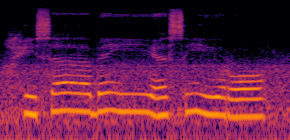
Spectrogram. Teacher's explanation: Idgham ma'al ghunnah ni dia berlaku dalam dua perkataan dan cara bacaannya ialah dengan dengung.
